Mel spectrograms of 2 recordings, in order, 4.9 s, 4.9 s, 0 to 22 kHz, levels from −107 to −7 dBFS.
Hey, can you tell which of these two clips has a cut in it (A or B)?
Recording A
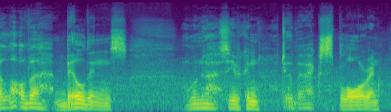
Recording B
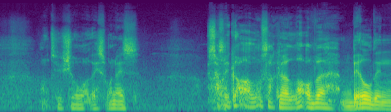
B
